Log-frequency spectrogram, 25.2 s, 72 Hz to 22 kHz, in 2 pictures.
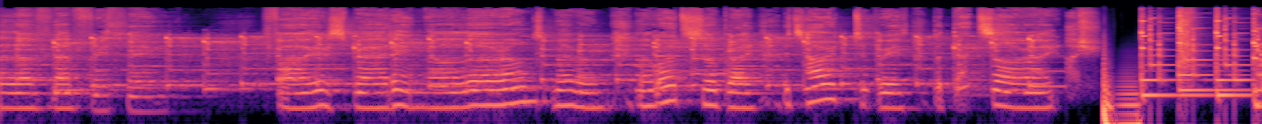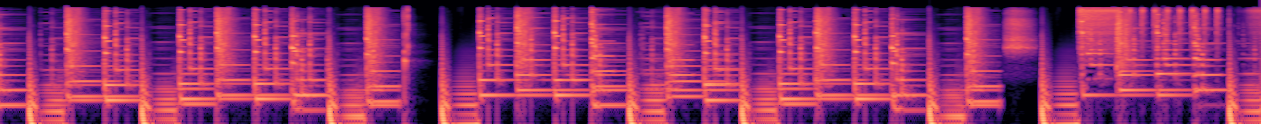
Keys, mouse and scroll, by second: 1.6-2.3 scroll down 1, 2.3 click, 4.7 s, 11.0 s, 11.0 click, 17.8 click, 19.4 Delete, 20.5 click, 21.7 ctrl+s.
